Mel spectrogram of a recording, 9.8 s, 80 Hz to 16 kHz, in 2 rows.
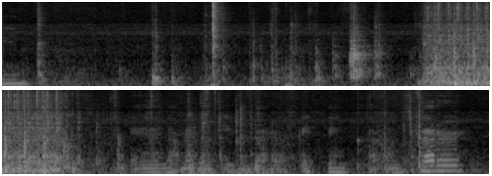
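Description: Sewing machine stitching two layers of very thin stretch knit fabric such as spandex nylon at a tighter 2.5 stitch length, a loud steady whir for about a second and a half amid quieter ticks and handling clicks, with a voice talking around it.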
